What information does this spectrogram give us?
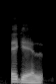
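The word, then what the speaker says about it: עגל: lettre Aïn, la lettre Gimel, la lettre Lamed, prononcée en hébreu, Egel.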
